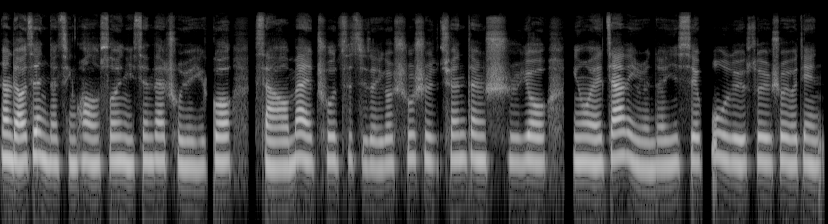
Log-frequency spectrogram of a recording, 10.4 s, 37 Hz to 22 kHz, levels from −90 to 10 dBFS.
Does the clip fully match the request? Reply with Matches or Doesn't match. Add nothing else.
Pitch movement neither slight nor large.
Doesn't match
